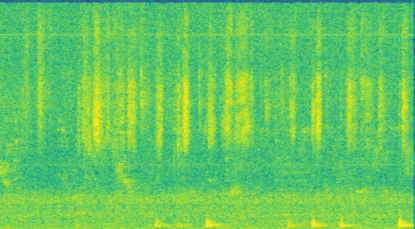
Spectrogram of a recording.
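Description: Marker pen writing on a whiteboard: several faint short strokes, mostly in the second half, over a low steady hum.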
